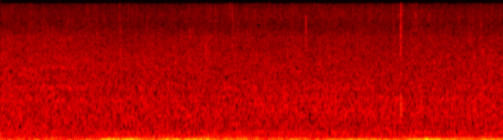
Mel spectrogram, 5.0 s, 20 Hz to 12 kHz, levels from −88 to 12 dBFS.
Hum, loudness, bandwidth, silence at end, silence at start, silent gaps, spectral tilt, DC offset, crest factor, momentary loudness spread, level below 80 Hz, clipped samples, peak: none; -41 LUFS; 11.5 kHz; 0 s; 0 s; none; -3.5 dB/octave; under 0.1%; 16 dB; 4 LU; -36 dBFS; under 0.1%; -12 dBFS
